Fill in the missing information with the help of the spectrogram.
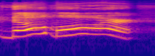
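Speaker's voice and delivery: panicked loud outcry; hysterical queen. Acted. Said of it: "she is hysterical at this point".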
